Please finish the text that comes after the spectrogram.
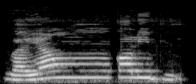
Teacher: Wayang dibaca dengung karena nun sukun bertemu dengan huruf qaf, termasuk salah satu hukum bacaan iqa.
